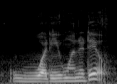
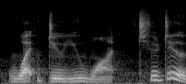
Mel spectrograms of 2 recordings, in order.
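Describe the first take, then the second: First: The words are reduced and run together. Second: Every word is said fully and carefully. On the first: "You're going to hear it spoken as" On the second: "you're not going to hear it spoken that way"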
